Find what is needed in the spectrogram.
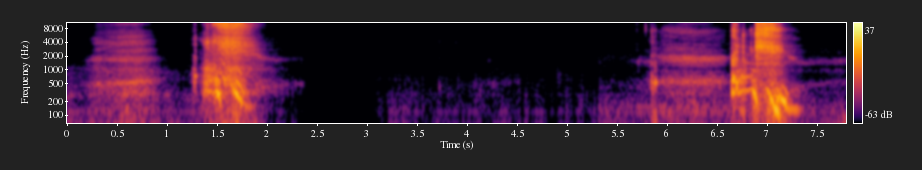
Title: cold sneeze compilation (m)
